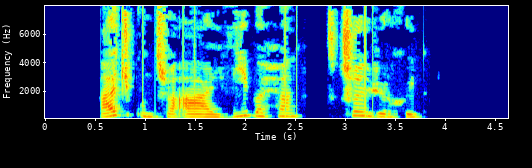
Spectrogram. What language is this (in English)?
Abkhazian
